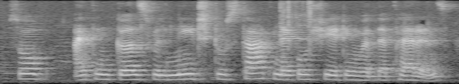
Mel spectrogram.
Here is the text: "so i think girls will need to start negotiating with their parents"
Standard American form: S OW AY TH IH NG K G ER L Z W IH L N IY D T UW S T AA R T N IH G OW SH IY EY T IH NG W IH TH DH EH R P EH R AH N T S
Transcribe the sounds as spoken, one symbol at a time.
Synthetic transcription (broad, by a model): S OW AY T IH NG K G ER L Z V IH L N IY D T UW S T AA R T N IH G OW SH IY EY T IH NG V IH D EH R P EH R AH N T S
